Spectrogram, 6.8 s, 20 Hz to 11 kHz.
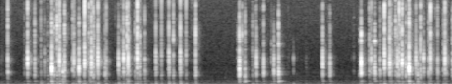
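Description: A Space65 Cybervoyager 65% mechanical keyboard with Holy Panda switches, a metal case, a carbon fiber plate and ABS keycaps is typed on continuously with the fingertips of both hands. Bursts of crisp, bright key taps with very short decay come in uneven runs with brief pauses, over a faint low thud from each press.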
